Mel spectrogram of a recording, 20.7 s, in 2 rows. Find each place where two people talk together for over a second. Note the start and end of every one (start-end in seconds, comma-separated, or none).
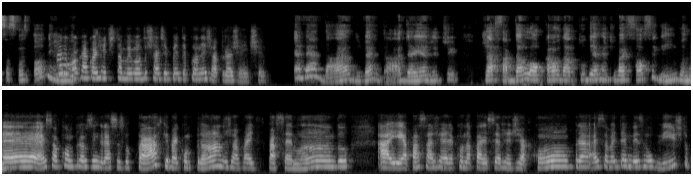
none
